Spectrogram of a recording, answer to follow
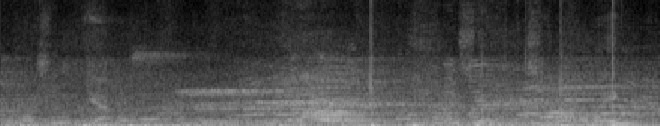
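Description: A basketball bouncing on a hardwood gym floor: a few sharp, uneven bounces echoing in a large gym, with voices around.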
